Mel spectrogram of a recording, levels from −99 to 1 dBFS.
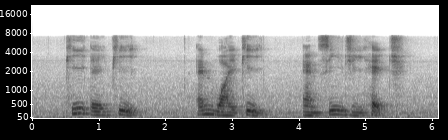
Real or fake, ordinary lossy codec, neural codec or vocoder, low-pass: real; none; none; 7.2 kHz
